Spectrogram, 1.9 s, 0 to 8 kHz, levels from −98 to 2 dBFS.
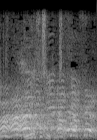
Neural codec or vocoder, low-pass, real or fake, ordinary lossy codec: none; 7.2 kHz; real; none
